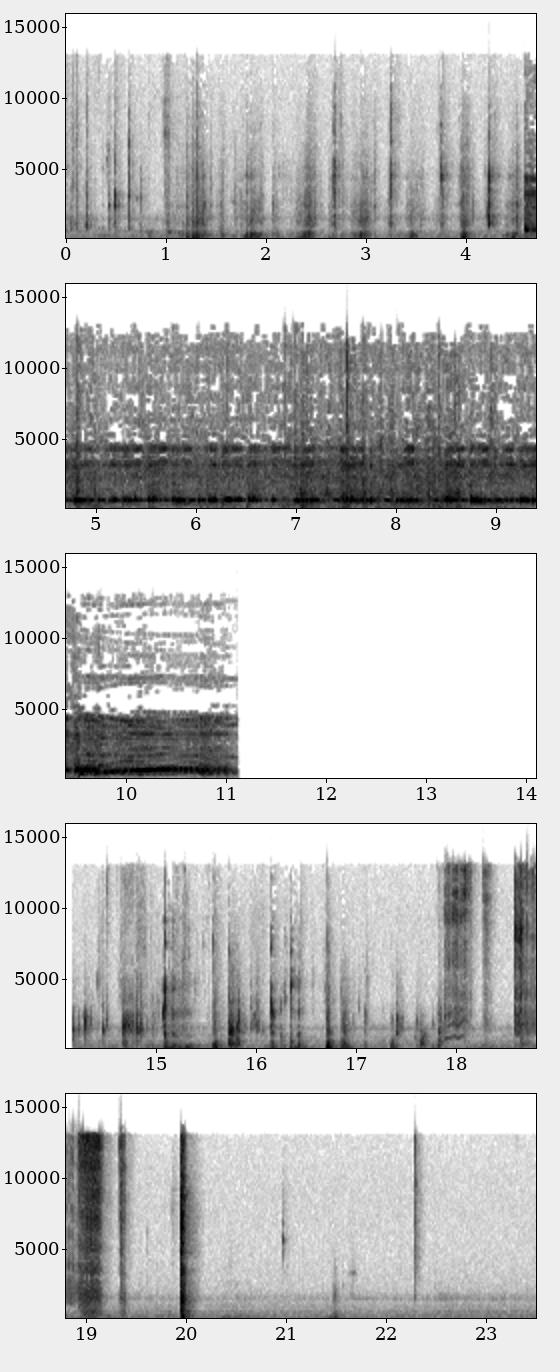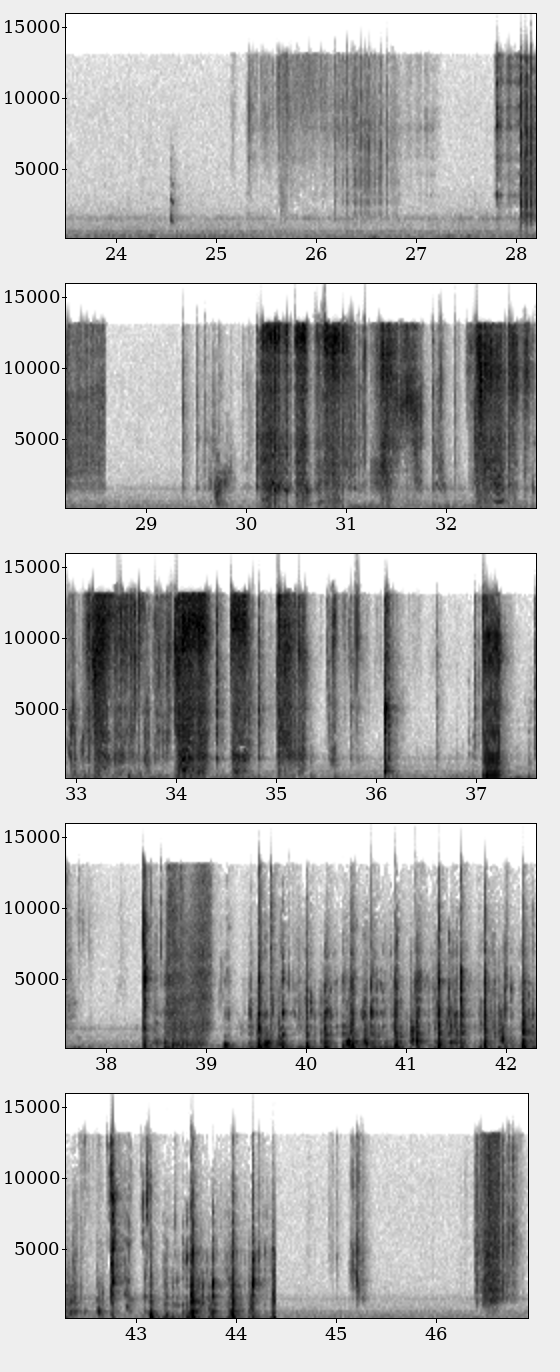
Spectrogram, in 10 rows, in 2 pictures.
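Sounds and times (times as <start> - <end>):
chewing crunchy sweets: 0.0 - 5.0, 14.2 - 17.9, 38.4 - 44.4.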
